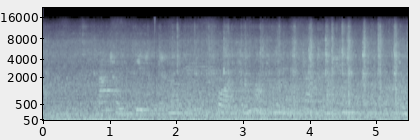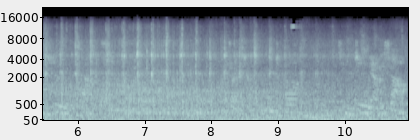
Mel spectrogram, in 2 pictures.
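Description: A train running past with a steady low rumble and a regular clicking, about three clicks a second, through the middle of the stretch. People's voices can be heard in the background.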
